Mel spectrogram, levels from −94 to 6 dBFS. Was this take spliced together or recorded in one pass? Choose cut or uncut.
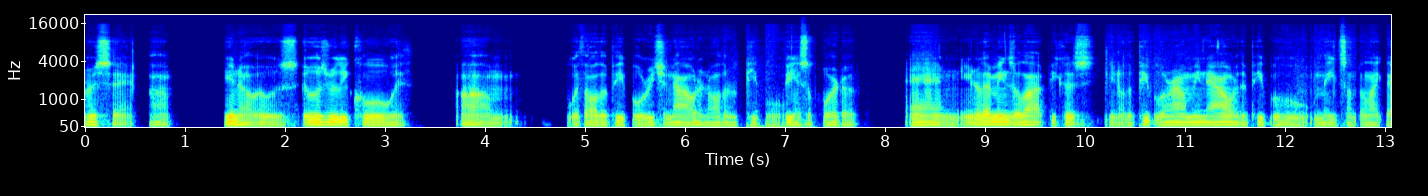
cut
